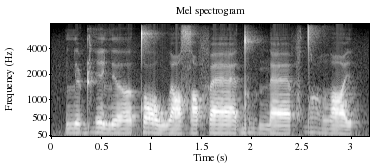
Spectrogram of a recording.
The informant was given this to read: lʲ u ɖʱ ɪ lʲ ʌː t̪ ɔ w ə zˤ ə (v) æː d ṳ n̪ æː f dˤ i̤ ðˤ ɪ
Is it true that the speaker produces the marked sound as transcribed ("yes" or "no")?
no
